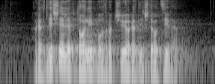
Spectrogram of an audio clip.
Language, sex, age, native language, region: Slovenian, male, 30-49, Slovenian, Zasavska region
